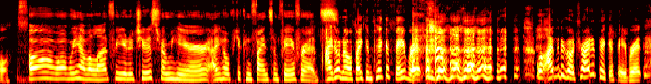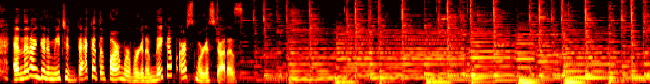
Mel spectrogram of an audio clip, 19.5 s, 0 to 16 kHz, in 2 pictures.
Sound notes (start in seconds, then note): 6.1 laughing; 13.5 midtempo music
